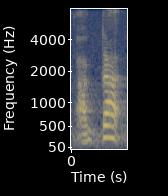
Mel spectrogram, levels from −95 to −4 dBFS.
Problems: low volume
